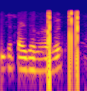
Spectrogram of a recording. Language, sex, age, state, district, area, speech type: Assamese, male, 18-30, Assam, Nalbari, rural, conversation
